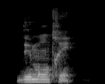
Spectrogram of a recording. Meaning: past participle of démontrer
- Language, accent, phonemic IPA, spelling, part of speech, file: French, France, /de.mɔ̃.tʁe/, démontré, verb, LL-Q150 (fra)-démontré.wav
